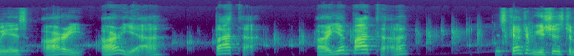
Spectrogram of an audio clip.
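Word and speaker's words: Aryabhata: to and that's because his name is AR Arya Bata Arya Bata his contributions to mathematics and astronomy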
